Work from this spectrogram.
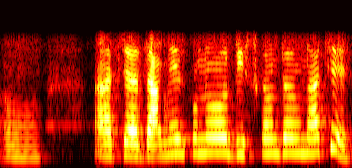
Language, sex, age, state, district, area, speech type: Bengali, female, 30-45, West Bengal, South 24 Parganas, rural, conversation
